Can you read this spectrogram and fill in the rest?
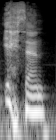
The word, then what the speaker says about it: Ihsan: Qui se prononce Ihsan.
